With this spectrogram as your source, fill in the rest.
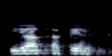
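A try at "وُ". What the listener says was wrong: না, ওয়াসাকিনের ডান দিকে পেশ আছে। ওয়াও মাদ্দা হবে।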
